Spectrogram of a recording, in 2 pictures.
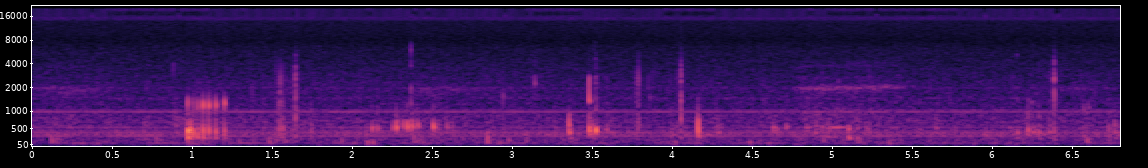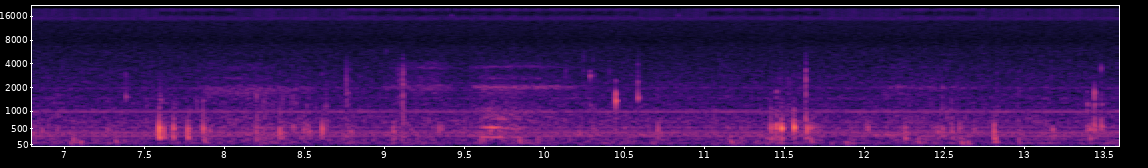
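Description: Frequent short gurgles and squeaks over a steady hum, matching active bowel sounds from stomach growling with irritable bowel syndrome.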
